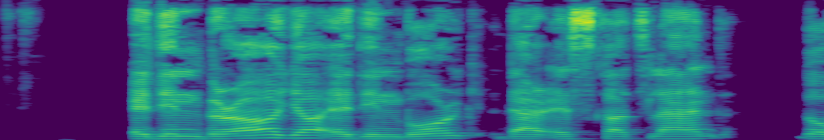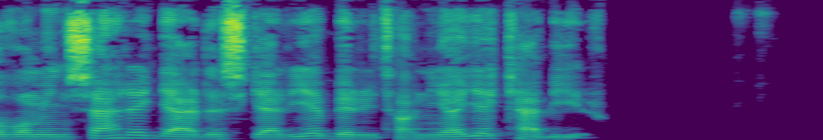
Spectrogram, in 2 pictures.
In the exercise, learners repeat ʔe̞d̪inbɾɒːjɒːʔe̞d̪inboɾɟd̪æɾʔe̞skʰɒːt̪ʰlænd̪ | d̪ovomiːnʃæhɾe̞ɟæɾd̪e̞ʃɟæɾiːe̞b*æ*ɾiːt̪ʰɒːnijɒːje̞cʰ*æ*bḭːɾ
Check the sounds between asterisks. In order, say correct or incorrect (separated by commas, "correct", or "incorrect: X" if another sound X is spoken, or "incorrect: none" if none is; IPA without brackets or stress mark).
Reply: incorrect: e, correct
